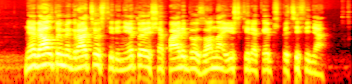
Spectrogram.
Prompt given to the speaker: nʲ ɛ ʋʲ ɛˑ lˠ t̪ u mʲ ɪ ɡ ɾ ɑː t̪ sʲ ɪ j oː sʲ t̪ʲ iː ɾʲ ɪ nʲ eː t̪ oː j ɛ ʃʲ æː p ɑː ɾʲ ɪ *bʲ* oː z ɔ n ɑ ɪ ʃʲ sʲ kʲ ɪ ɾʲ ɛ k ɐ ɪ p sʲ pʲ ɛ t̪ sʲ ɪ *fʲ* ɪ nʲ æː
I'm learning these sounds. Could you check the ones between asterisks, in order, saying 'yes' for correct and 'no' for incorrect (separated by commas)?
yes, yes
